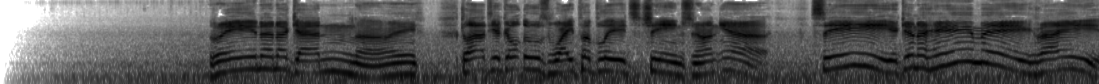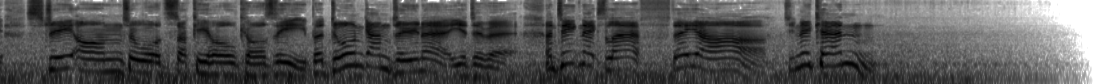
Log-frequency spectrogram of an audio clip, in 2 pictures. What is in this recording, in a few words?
SEAT SATNAV GLASGOW; seat reveals its media audio recognition technology smart nav system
